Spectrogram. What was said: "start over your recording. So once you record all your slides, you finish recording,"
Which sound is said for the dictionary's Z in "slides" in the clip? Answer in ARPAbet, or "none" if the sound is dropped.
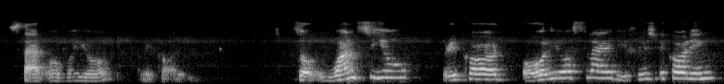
none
